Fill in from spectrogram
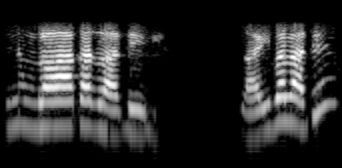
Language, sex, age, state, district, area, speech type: Bodo, female, 60+, Assam, Kokrajhar, urban, conversation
